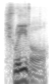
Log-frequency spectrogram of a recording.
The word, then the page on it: shrieval: British English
